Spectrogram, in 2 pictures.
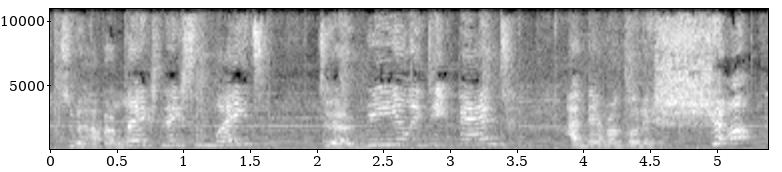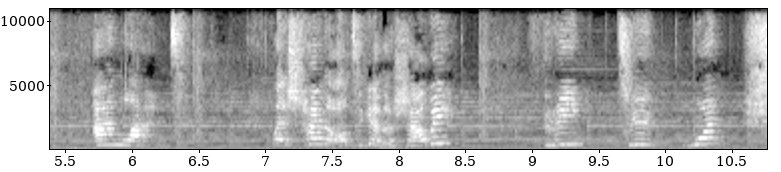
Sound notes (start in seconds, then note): none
